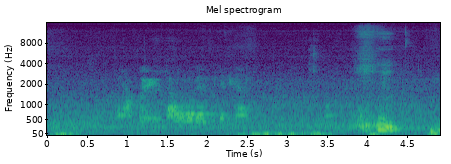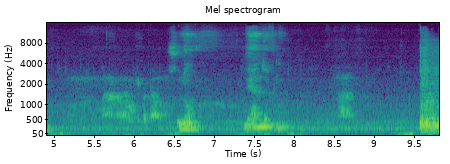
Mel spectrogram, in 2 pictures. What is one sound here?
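A man speaks tensely through a loudspeaker.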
